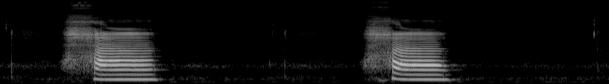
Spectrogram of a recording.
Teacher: ہا جو ہے حلق کے درمیانی حصے سے ادا ہوگا، اس کی ادائیگی کے وقت ہم بہت خیال رکھیں گے، اس کو ہا نہیں بلکہ ہے ایسے ادا کریں گے۔ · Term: وسطی حلق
